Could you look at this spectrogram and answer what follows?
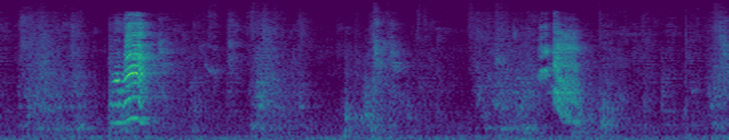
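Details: A ring-necked parrot kept as a talking pet, said to speak words like mummy and radhe radhe. One sharp, bending, harmonic squawk stands out, surrounded by breathy, hissy sounds and quieter background noise in a room.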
